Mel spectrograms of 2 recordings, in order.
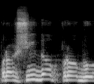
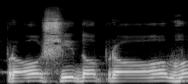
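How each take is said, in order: First: The last word ends in a 'u' vowel. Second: The last word ends in an 'o' vowel. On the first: It simply names a lord. The speaker calls it wrong. "আমরা অনেকে বলি প্রসিদ্ধ প্রভু, না" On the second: It addresses the lord of all lords. The speaker calls it right. "আর এটা হলো প্রভ"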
